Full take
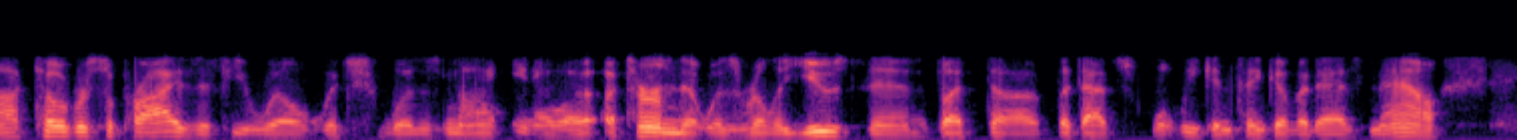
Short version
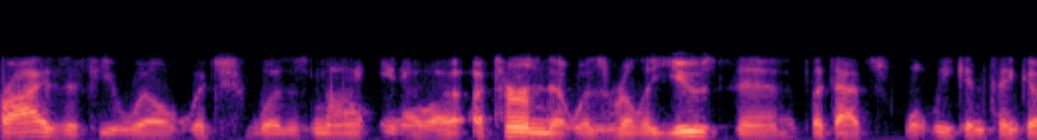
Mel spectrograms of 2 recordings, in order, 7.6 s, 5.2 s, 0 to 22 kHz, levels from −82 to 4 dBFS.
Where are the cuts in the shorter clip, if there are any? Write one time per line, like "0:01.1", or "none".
0:04.0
